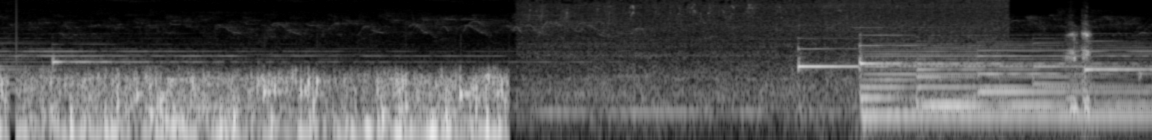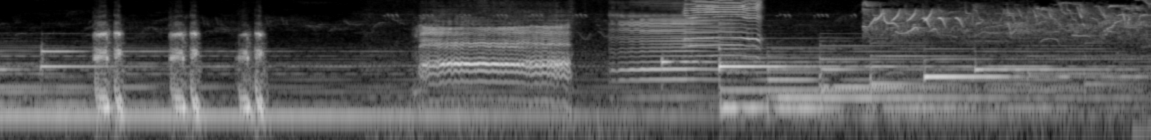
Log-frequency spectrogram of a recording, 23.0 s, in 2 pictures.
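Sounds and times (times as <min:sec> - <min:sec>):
soft background music: 0:00.0 - 0:23.0
sheep bleating: 0:15.6 - 0:19.2.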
